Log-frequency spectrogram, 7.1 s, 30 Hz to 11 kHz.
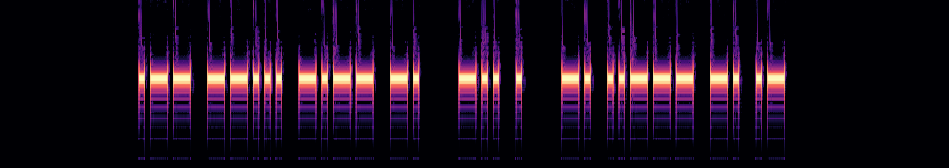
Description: Morse code, heard as a keyed tone, about 28 wpm, 700 Hz. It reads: W7YN DE N2NA
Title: USA Callsign DE Callsign - 4 Characters - 28wpm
